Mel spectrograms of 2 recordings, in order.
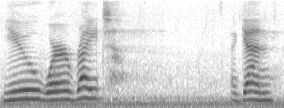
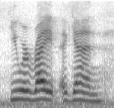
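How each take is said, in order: First: Each word is spoken slowly and separately. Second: The words are run together quickly. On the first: The speaker calls it right. "so right, were, they're separate" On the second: The speaker calls it wrong. "So that's too fast"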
